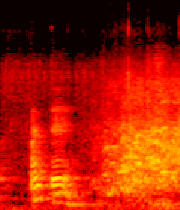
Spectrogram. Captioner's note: laughs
